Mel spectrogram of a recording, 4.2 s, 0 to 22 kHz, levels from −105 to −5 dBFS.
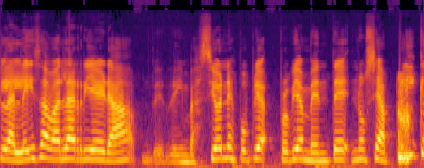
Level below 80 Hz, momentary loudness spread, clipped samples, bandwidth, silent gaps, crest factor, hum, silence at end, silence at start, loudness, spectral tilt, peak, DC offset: -46 dBFS; 11 LU; under 0.1%; 12 kHz; none; 16 dB; none; 0 s; 0 s; -16 LUFS; -5 dB/octave; 0 dBFS; under 0.1%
